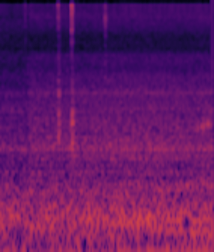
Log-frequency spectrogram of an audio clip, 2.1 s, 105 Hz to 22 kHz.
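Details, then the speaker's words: 1996 Mazda Miata after cold start, warming up with A/C compressor engaged: low, even idle rumble with no misses or knocks, stabilizing and lowering as temperature rises; healthy idle. "hear the idle stable again stabilizing you can see it's been lowering as the temperature comes up just a little bit"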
